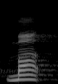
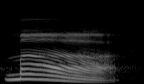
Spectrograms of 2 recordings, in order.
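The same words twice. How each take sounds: First: The pitch stays high and level. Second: The pitch falls from high to low. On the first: It means mother. "ma é um tom alto, pontual" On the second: It means to scold. "é um tom alto, deslizante até baixo"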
